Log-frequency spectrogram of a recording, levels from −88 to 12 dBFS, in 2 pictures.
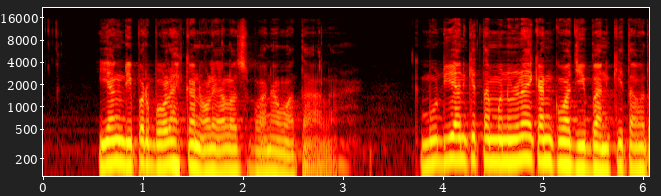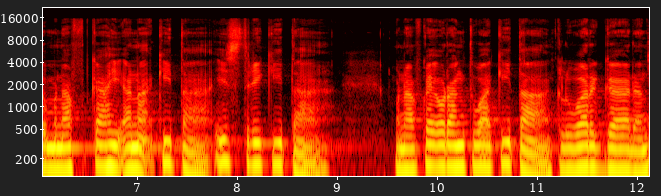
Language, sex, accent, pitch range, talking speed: Indonesian, male, native, 135-160 Hz, 120 wpm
